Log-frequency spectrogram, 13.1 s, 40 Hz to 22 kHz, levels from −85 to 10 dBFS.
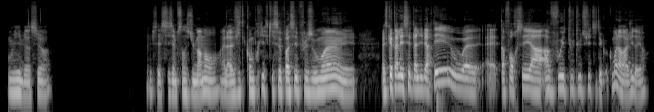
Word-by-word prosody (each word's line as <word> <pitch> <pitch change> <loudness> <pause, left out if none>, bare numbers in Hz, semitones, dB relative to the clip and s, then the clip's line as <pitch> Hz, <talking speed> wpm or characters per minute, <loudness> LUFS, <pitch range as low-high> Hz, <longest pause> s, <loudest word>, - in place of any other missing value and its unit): Oui, 125 0 0
bien 105 -1 -3
sûr 115 0 -5
hein. 135 +6 -14 2.0
Oui 120 - -12
c'est 120 - -6
le 110 - -6
6e 115 0 -3
sens 115 0 -3
d'une 115 -1 -1
maman, 125 +3 +1
elle 115 - -2
a 110 0 +3
vite 120 +2 -5
compris 130 +3 -2
ce 130 - -12
qui 135 - -4
se 130 +1 0
passait 130 +1 +2
plus 130 -1 -2
ou 125 - +1
moins 145 +3 +4
et 115 0 -4 0.5
est-ce 120 0 0
qu'elle 160 +5 +7
t'a 160 - +7
laissé 160 +2 +5
de 145 - -9
la 145 - +5
liberté 195 +11 +3
ou 150 -6 -1
e 130 -2 +1
elle - - -9
t'a 120 - -4
forcé 145 +3 -1
à 125 -2 +5
avouer 140 +2 -1
tout, 145 +2 -11
tout 145 +2 -8
de 130 - -12
suite? 140 +1 -10
C'était 115 - -7
co - - -17
comment 180 +4 -4
elle - - +1
a - - +4
réagi 110 +4 -1
d'ailleurs? 120 +3 -6
130 Hz, 220 wpm, -23 LUFS, 120-145 Hz, 2.0 s, qu'elle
